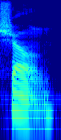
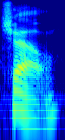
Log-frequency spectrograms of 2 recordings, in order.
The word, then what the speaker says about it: Chão: Apparently, it's pronounced Shone, not Chow.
